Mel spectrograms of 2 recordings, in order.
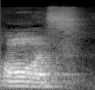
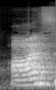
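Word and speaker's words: horse: एन आर, an honest person, a हॉर्स। आर्स नहीं बोलेंगे, ह का प्रोनाउंसिएशन, उच्चारण हम क्लियरली करते हैं हॉर्स में, लेकिन ऑनेस्ट में और आर में एच क्या है?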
